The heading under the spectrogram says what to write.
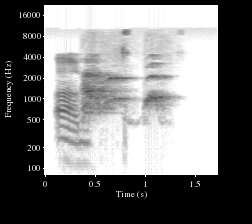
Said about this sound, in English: Oh man, that dog. Yeah, my dog is barking.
